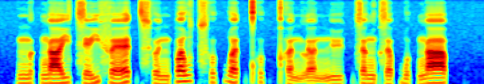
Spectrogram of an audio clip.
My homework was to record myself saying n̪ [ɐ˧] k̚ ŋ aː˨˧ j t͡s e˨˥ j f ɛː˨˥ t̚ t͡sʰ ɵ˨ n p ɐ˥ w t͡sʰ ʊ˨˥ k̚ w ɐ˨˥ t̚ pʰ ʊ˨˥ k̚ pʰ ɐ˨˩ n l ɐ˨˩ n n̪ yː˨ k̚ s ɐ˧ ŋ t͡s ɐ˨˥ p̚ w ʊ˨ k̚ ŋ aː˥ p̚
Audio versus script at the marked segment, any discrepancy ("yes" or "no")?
yes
